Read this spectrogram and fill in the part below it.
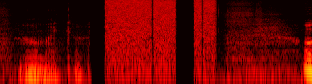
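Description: Television static hisses briefly.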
